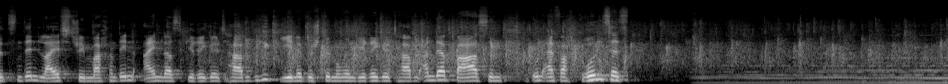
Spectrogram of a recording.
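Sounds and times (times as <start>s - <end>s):
speech: 0.0s - 6.4s
audience applause: 1.6s - 9.4s.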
